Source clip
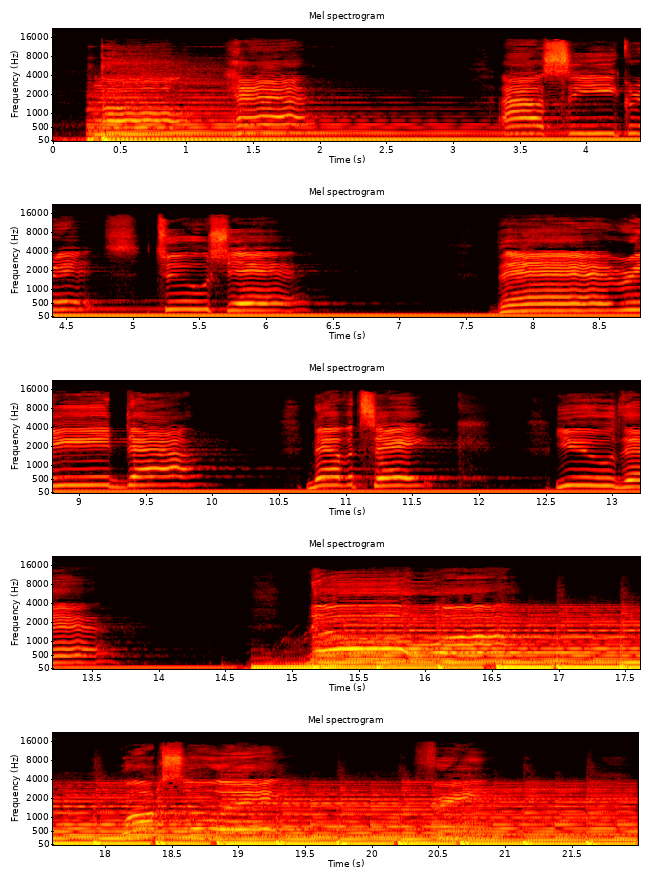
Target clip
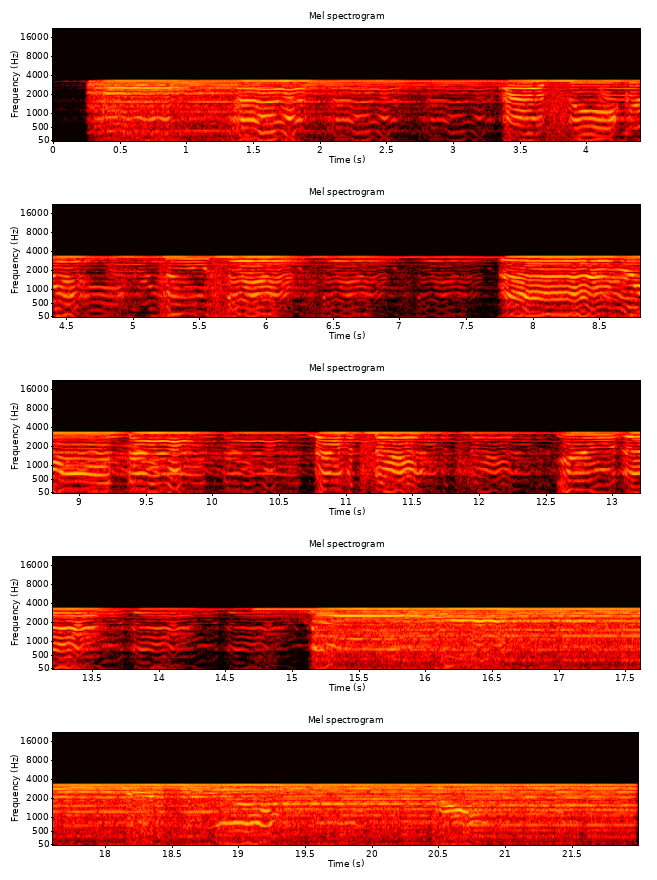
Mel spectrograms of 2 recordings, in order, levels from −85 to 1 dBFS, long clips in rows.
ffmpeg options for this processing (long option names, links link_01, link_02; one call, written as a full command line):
ffmpeg -i in.wav -af "highpass=frequency=660:poles=1,aecho=1:1:2.4:0.89,dynaudnorm=framelen=100:gausssize=5:maxgain=8dB,aeval=exprs='(tanh(22.4*val(0)+0.5)-tanh(0.5))/22.4':channel_layout=same,aecho=1:1:712|1424|2136|2848|3560:0.251|0.113|0.0509|0.0229|0.0103,lowpass=frequency=2800:width_type=q:width=0.5098,lowpass=frequency=2800:width_type=q:width=0.6013,lowpass=frequency=2800:width_type=q:width=0.9,lowpass=frequency=2800:width_type=q:width=2.563,afreqshift=-3300,volume=2dB" out.wav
